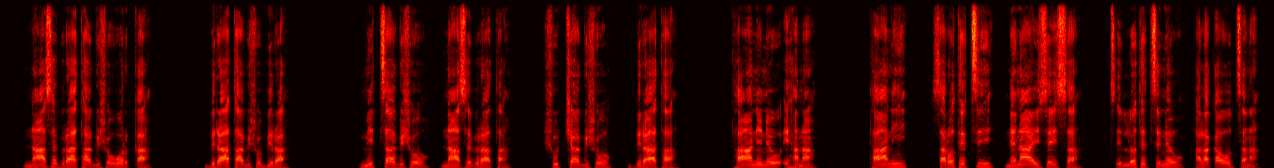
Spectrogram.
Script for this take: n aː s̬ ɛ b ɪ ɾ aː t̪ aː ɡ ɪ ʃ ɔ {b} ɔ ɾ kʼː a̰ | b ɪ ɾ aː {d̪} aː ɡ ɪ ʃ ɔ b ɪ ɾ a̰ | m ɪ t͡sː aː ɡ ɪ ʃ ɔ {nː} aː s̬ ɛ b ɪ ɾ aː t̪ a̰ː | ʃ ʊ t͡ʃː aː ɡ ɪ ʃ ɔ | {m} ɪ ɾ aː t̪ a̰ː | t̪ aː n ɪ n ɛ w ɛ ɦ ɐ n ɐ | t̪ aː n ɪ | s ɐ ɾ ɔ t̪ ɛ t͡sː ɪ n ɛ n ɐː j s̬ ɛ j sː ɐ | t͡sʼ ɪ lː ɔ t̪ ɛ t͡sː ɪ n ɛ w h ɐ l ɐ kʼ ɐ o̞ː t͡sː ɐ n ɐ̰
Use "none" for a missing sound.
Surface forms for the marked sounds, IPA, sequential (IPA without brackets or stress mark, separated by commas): w, t̪, n, b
